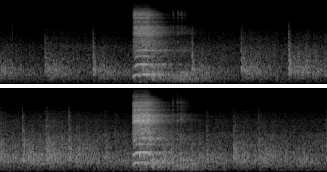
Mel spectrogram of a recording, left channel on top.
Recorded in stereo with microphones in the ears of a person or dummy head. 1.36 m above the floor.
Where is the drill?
45° right (ahead or behind), 2 m.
